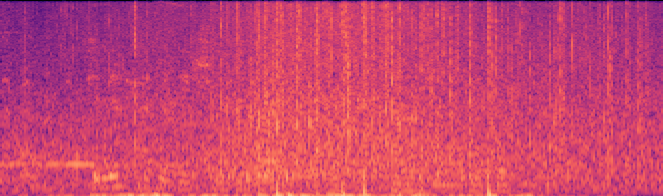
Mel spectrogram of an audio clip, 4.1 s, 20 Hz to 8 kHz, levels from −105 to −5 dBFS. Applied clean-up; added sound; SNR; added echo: none; Bird; -4 dB; reverberation time 0.2 s.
